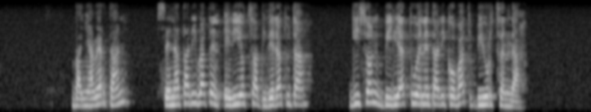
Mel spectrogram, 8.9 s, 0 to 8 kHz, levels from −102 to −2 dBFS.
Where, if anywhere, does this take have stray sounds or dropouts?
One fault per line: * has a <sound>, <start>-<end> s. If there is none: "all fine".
all fine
